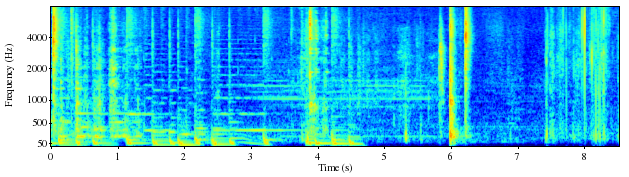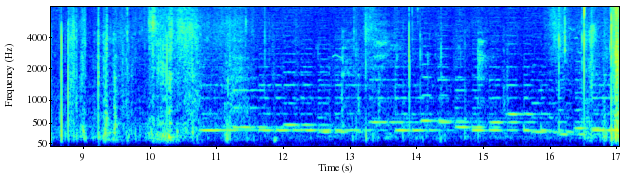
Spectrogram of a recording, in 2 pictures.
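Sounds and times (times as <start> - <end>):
faint music: 0.0 - 5.8, 9.5 - 17.0.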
